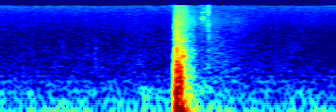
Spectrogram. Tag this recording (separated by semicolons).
space; punch; spacesuit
